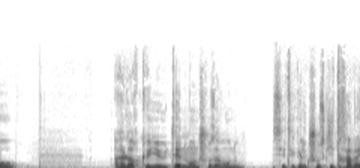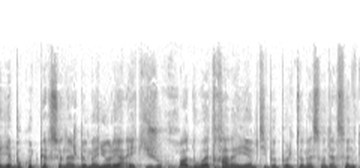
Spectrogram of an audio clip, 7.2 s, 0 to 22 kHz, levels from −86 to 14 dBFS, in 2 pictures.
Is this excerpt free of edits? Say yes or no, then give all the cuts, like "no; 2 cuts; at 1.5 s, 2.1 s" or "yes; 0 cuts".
yes; 0 cuts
